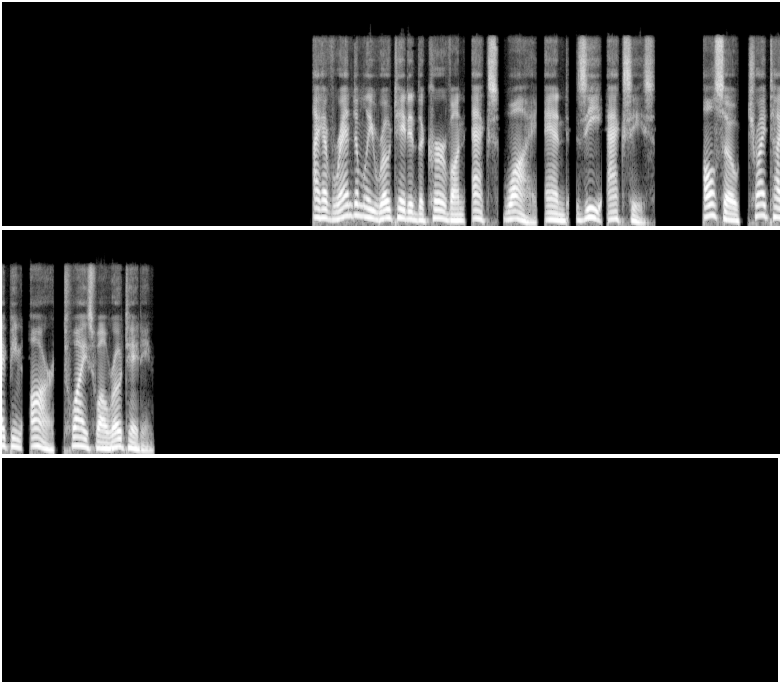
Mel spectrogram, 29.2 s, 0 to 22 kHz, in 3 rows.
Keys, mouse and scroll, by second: 1.3 middle click, 3.0 r, 5.0 r, 7.1 middle click, 9.6 s, 11.4-12.7 scroll down 2, 12.7-13.8 scroll down 2, 13.8 g, 23.6 middle click, 29.0 middle click.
